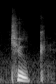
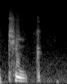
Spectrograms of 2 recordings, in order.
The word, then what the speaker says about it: toque: me that one time it's a toque it's pronounced toque in uh in uh okay so this is a toque not a beanie it's a toque am I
